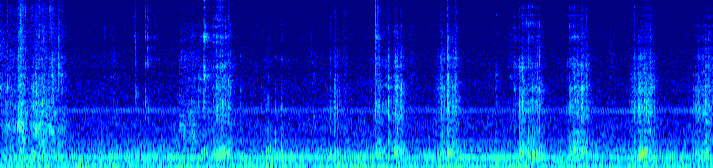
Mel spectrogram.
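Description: Faint crunching of a Chesapeake crab potato chip being bitten and chewed: soft, irregular crunches about every half second to second, over a low steady hum.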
